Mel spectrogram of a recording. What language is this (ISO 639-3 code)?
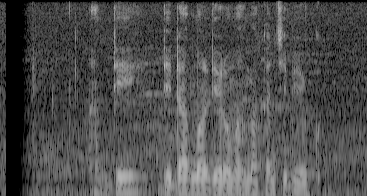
sun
